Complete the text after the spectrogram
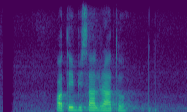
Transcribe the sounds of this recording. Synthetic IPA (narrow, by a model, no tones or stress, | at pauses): ʌt̪ibisalrat̪o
